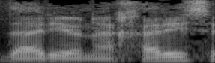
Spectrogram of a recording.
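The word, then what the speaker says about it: Daario Naharis: No sé si os disteis cuenta, pero yo recién caigo que en inglés Dario Naharis se pronuncia igual que Daenerys.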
